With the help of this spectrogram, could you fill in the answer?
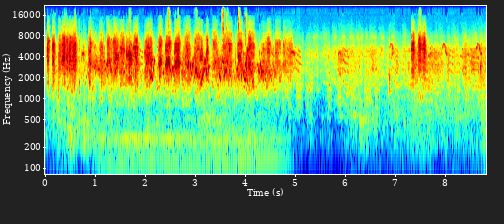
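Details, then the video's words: Budgies eating in an outdoor aviary chirp in a thick, fast chorus for about five seconds over a low humming tone, then the chatter thins to scattered softer notes. "Budgies parakeet eating food in outdoor aviary birds chirping sound"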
